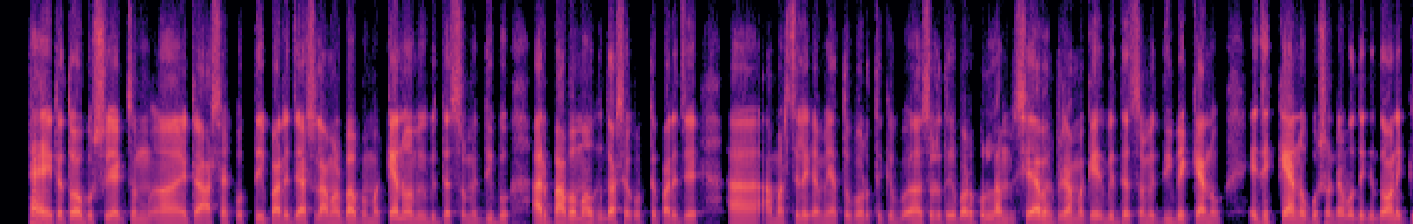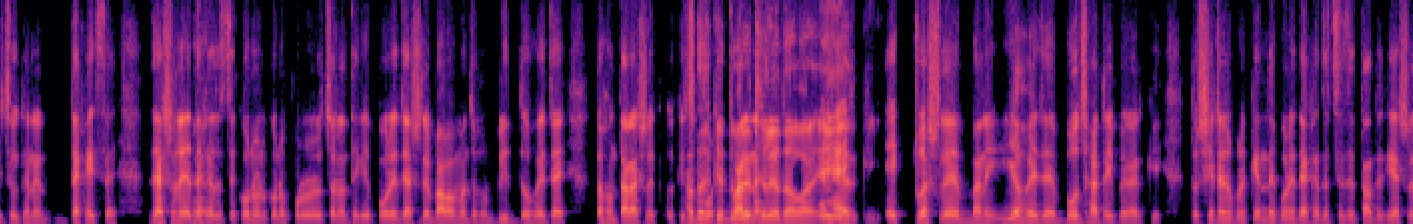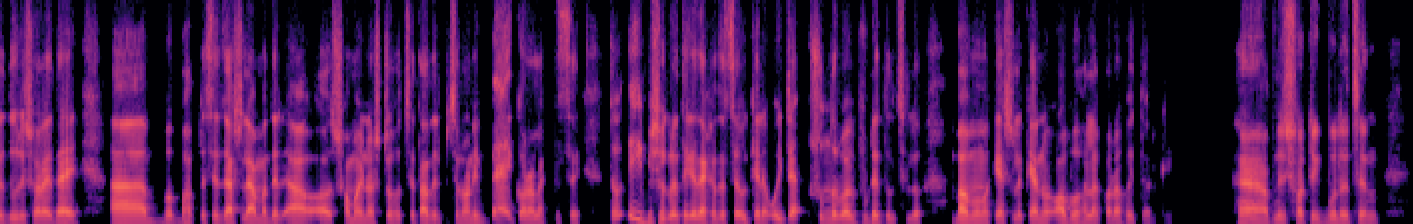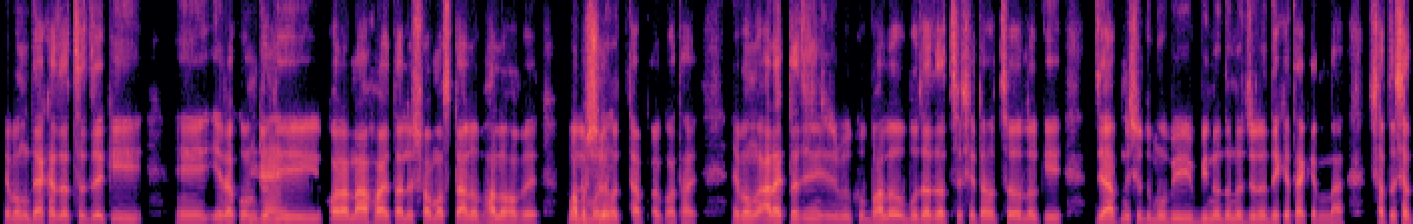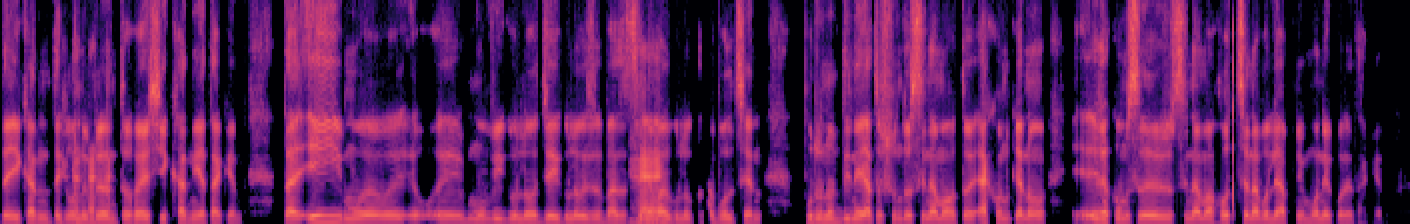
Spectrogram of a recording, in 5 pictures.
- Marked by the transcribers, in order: "প্রশ্নটার" said as "পোষণটার"; stressed: "ব্যয়"; tapping; chuckle
- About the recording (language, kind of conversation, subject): Bengali, podcast, কোনো সিনেমা বা গান কি কখনো আপনাকে অনুপ্রাণিত করেছে?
